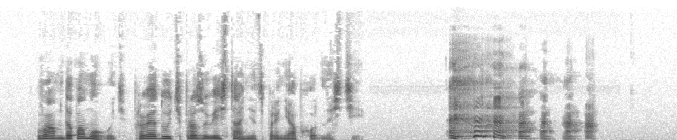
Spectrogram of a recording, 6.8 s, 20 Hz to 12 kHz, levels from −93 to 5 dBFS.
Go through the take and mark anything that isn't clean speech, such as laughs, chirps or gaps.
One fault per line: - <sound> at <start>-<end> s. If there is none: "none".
- laugh at 4.5-6.0 s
